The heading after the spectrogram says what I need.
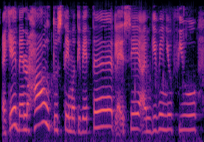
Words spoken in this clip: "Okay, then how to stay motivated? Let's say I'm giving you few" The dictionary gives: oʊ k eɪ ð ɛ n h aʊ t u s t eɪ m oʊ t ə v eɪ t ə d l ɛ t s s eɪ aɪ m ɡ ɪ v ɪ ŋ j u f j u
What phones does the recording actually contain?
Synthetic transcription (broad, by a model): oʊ k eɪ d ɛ n h aʊ t u s t eɪ m oʊ t ə v eɪ t ə d l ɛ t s s eɪ aɪ m ɡ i v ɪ ŋ j u f j u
